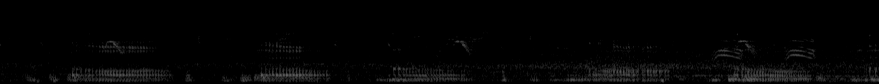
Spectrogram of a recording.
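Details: A male koala, winner of a fight, bellows in deep, rasping, snoring pulses, about six bursts over nine seconds, alternating grunting inhales and throaty roars; faint bird chirps above; filmed by phone in 2014.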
